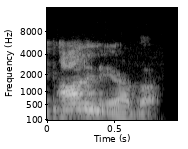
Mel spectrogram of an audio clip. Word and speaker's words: Ahnenerbe: He has a segment of the SS, and you can correct me on the pronunciation, the Ahnenabe? Is that how you say it? – The Ahnenerbe.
